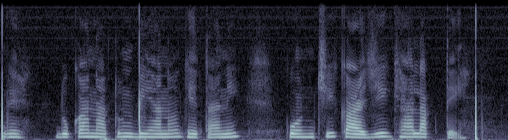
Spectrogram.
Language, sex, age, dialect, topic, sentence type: Marathi, female, 41-45, Varhadi, agriculture, question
